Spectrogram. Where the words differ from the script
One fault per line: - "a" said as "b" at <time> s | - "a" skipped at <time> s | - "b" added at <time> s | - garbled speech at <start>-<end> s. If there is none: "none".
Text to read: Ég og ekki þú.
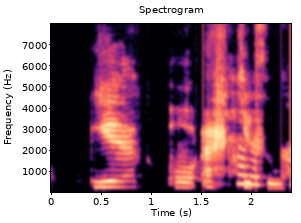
none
